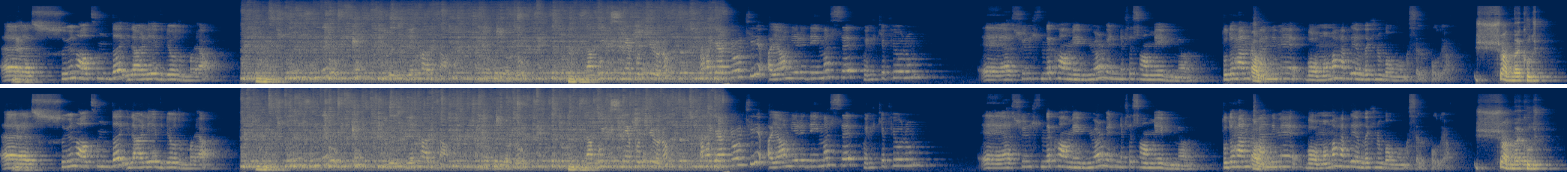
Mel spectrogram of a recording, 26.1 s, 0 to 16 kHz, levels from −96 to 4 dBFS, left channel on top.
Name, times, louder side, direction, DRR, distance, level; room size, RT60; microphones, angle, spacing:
voice 1, 0.0-3.5 4.6-7.6 8.0-8.8 9.8-11.2 11.7-15.3 16.3-19.9 20.4-24.2, right 1 dB, 20° right, 5 dB, 0.8 m, -28 dB
sound 1, 4.0-12.1, right 2 dB, 35° right, 1.4 m, -28 dB
voice 2, 4.3-4.7 9.5-9.8 20.9-21.1 24.6-25.6, left 2 dB, 35° left, 6 dB, 0.8 m, -22 dB
9.8 x 7.5 x 2.9 m, 0.77 s
head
